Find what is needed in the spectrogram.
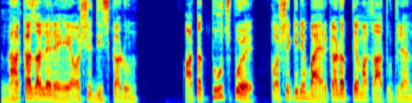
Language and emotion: Goan Konkani, angry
